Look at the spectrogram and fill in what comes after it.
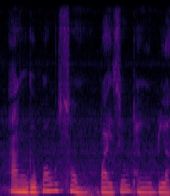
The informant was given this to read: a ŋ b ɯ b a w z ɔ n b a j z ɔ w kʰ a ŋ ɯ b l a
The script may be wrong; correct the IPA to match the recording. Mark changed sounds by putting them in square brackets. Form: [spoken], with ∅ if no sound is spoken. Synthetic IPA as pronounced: a ŋ [ɡ] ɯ b a w [s] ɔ [m] b a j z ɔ w [tʰ] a ŋ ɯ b l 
